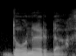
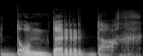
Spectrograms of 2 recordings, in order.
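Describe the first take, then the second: First: The second d sound is left out. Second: The second d sound is clearly pronounced. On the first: This is the relaxed everyday way to say it. "you don't have to pronounce the second D. It's basically Donderdag" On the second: This is the overly careful way to say it. "If you want to be freaking pedantic"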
